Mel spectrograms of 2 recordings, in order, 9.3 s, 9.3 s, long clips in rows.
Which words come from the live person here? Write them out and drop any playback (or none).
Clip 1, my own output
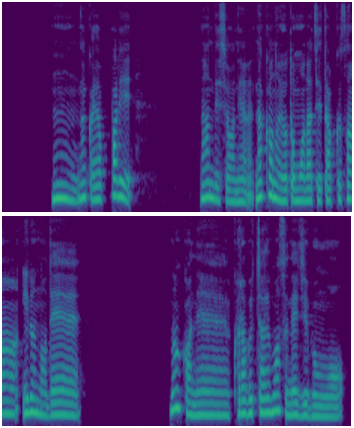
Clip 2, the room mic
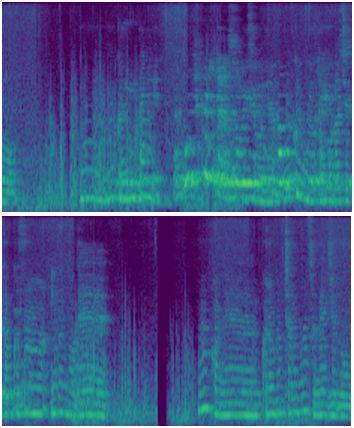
うん。あ、もしかしたらそういうのかもしれないですよね。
